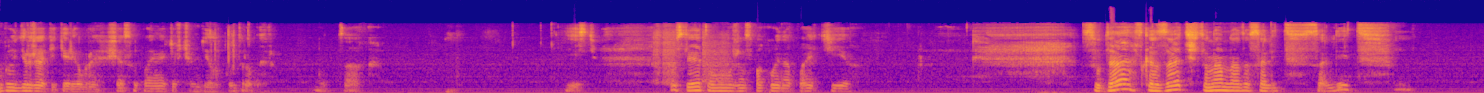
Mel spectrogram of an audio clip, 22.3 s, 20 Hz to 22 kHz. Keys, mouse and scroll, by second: 3.2 ctrl+r, 8.1 click, 16.2 click, 17.1-20.1 drag, 20.1-22.2 middle drag.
